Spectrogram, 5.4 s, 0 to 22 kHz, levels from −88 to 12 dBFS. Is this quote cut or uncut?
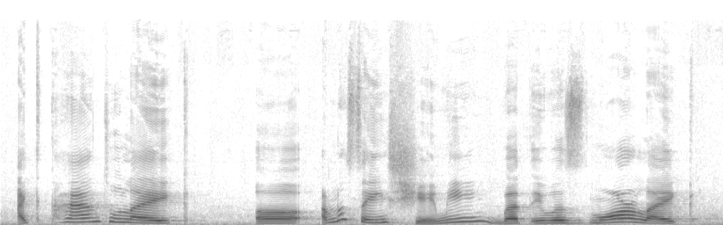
uncut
